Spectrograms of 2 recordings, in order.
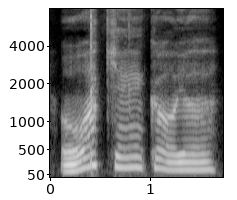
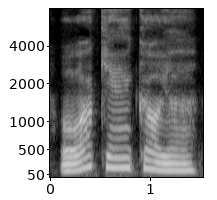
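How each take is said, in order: Both takes have the same delivery.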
